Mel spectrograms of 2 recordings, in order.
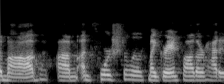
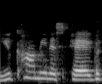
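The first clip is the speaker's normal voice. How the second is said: put-on, half-hearted, mild scolding shout; 4 semitones higher than usual. Admitting to now shouting the same thing: imitating own screaming. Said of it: "now in my thirties screaming".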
